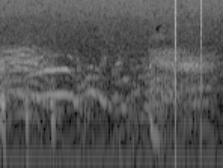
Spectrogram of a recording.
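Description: Faint voices from the congregation: short pitched vocal sounds that rise and fall, over a steady low hum from the recording. There is one sharp click near the end.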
